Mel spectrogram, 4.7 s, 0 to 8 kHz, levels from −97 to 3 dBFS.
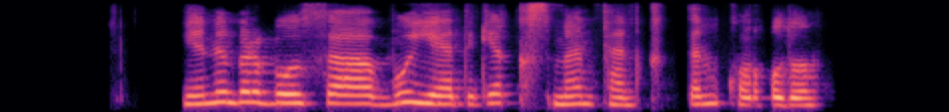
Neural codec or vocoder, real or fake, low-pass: codec, 16 kHz, 2 kbps, X-Codec, HuBERT features, trained on general audio; fake; 7.2 kHz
